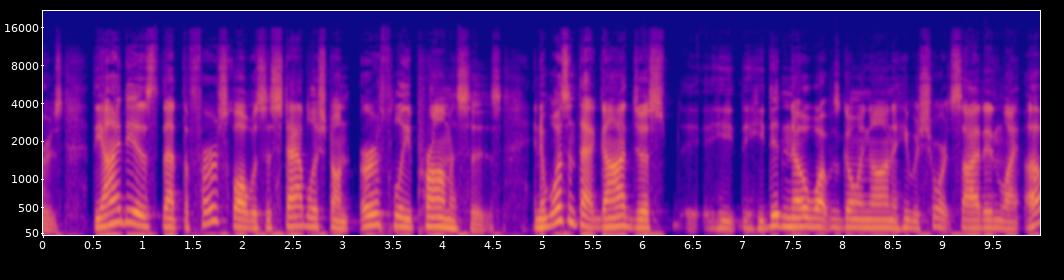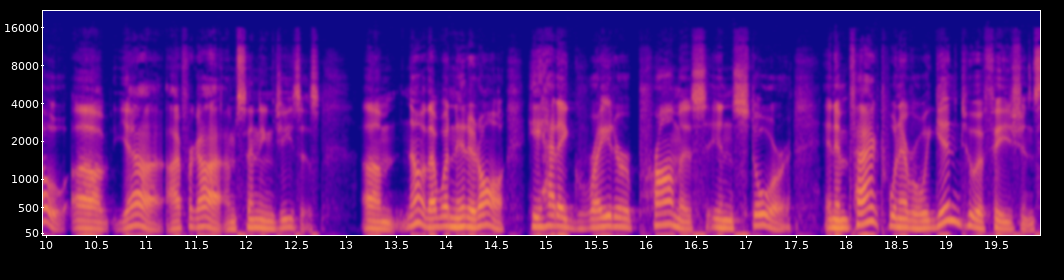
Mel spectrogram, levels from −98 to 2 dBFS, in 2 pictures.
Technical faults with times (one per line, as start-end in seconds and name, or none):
16.25 DC step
